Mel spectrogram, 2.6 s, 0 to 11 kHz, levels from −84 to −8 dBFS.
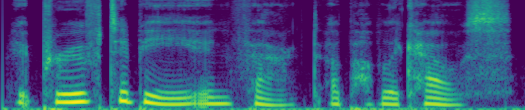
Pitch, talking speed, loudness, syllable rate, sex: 195 Hz, 205 wpm, -17 LUFS, 4.9 syllables/s, female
